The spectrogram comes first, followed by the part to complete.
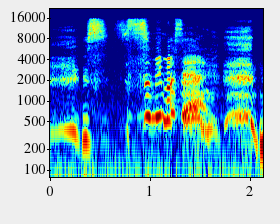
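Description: Faint anime dialogue: a voice speaking quietly, with a breathy gasp about half a second in.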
